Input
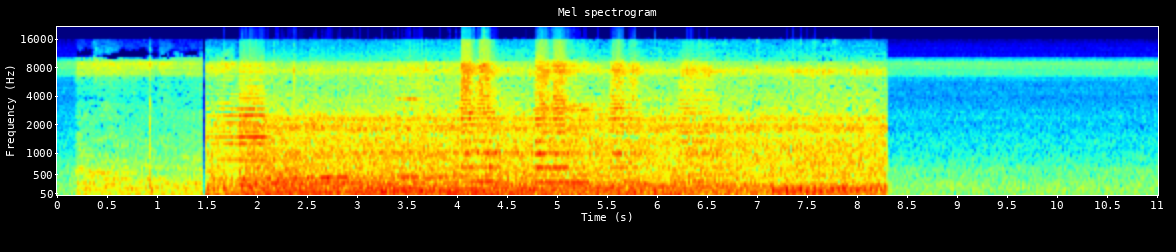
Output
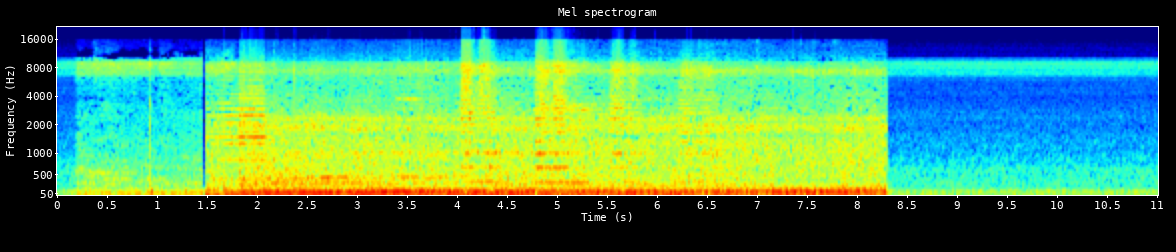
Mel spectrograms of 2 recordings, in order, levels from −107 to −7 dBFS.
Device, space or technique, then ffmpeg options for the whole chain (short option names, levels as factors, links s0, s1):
car stereo with a boomy subwoofer: -af "lowshelf=f=140:t=q:w=3:g=7.5,alimiter=limit=0.447:level=0:latency=1:release=177,volume=0.447"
